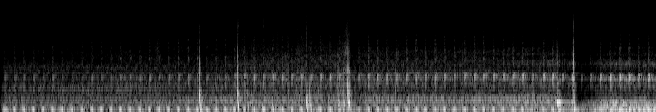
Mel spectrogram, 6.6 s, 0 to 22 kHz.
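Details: Piaggio X9 500 maxi scooter engine noise; steady idle pulse with a light metallic rattle and a few sharp clacks, pointing to the timing chain or its tensioner; timing chain rattle.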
